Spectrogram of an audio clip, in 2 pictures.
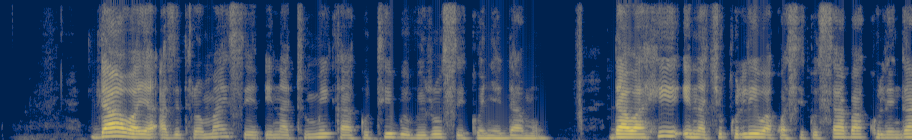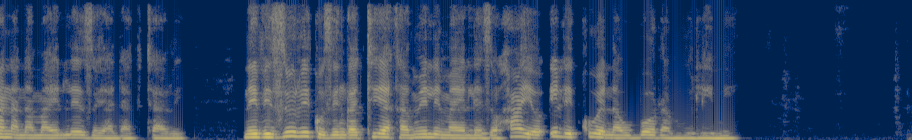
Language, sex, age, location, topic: Swahili, female, 36-49, Kisumu, health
